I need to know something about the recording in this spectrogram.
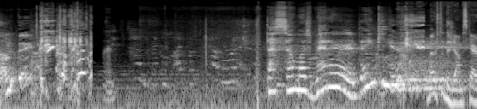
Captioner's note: giggling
